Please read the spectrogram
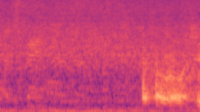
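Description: Launch countdown radio loop: a steady low hum, then about a second and a half in, a man's voice briefly comes over the loop.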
